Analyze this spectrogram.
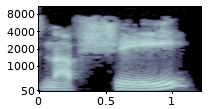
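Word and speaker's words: נַפְשִׁי: Asher lo nasa lashav nafshi. Now this is a Kriyan Ktiv, which means it's written differently in the text and it's pronounced differently with a little note next to it.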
